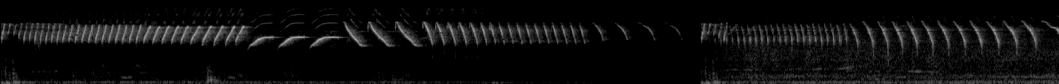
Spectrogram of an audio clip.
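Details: Canary in full-power song, used as a stimulus track to prompt other canaries to sing: fast rapid trills of repeated notes, then a series of sweeping slurred whistles, a brief break, and another buzzy rolling trill.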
